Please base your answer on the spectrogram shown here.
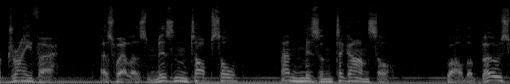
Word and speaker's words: topsail: included the four course four top sale pronounced topsail and four top gallant sale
